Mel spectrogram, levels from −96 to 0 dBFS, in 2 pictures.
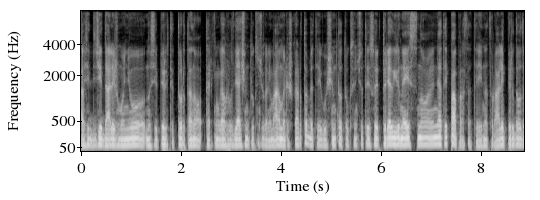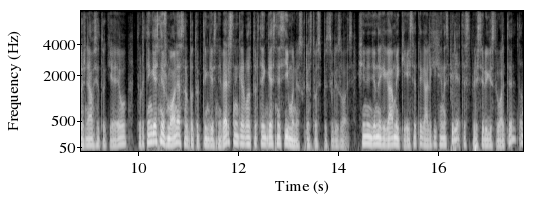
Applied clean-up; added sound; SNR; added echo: none; none; none; none.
